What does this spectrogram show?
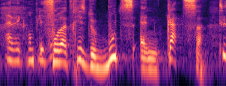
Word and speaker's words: Boots & Cats: On prononce Boots & Cats.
